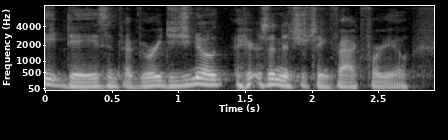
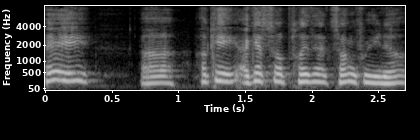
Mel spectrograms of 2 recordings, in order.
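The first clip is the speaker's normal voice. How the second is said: put-on very high, ditzy, airheaded teenager voice; 11 semitones higher than usual. Complaining about a voice assistant, the speaker mimics it; Alexa as ditzy teenager. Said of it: "like a ditzy uneducated teenager".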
